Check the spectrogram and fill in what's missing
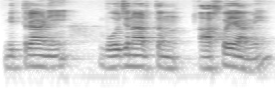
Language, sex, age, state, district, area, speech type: Sanskrit, male, 45-60, Andhra Pradesh, Kurnool, rural, spontaneous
